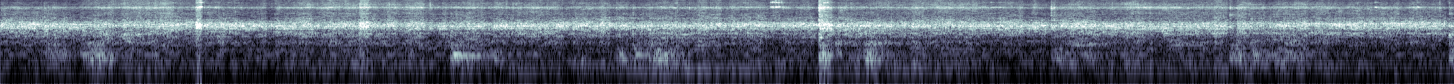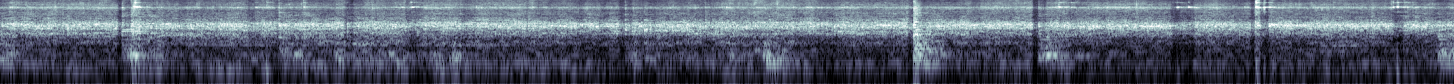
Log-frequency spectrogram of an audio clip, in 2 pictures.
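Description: Diced potatoes and chickpeas sizzling in oil in a metal kadai, a steady hiss. A wooden spatula stirs them, with a handful of sharp knocks and clinks against the pan.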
